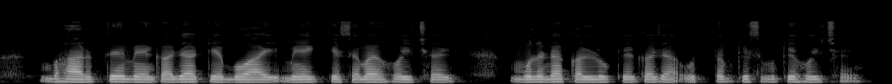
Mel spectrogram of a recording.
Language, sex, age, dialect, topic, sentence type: Magahi, male, 60-100, Western, agriculture, statement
